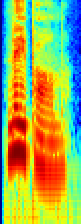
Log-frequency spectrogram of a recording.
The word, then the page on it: napalm: anglais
